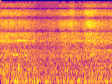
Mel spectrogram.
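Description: A long KCS freight train with many containers rumbles steadily past, a dense continuous roar with faint clatter of rail cars, close by and without voices.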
